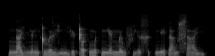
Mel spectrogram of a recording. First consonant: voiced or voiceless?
voiced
